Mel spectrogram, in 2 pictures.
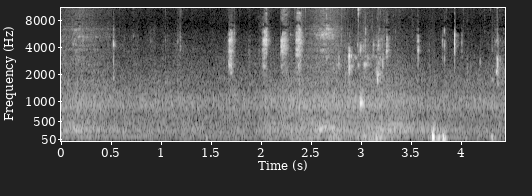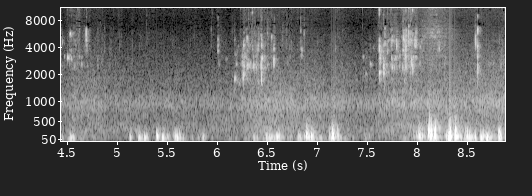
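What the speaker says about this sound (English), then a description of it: "Make sure you wash your hands with soap for at least 20 seconds with some clean water" Hands being washed with soap and clean water outdoors at a forest school campfire site, quiet wet splashing, dripping and squishing that grows busier and louder toward the end, close by with no talk.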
